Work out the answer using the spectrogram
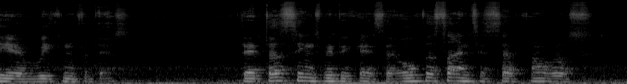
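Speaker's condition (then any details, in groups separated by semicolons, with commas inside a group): Brain injury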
